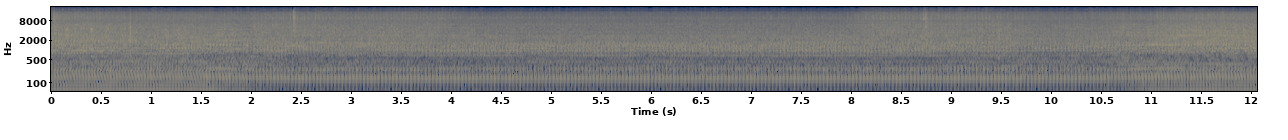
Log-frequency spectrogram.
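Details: ETQ 2700-watt brushless generator, no load, after carburetor rework: surging cured, but a steady, even drone pitched high at 70 Hz; even with governor spring tension fully backed off it keeps overspeeding.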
